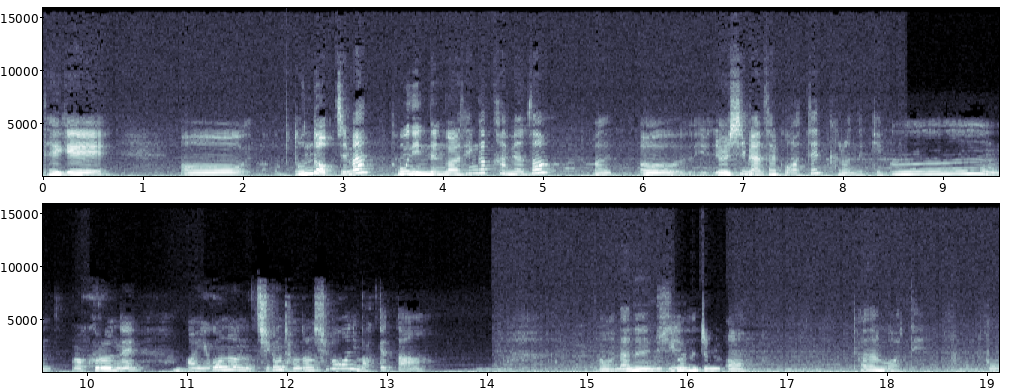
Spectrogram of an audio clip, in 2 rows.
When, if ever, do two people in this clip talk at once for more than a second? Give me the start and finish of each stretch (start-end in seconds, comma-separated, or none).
none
